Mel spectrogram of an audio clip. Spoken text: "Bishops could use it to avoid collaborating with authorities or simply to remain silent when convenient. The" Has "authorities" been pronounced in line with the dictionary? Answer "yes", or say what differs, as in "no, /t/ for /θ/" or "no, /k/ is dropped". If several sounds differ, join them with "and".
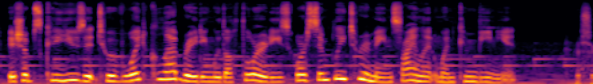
yes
